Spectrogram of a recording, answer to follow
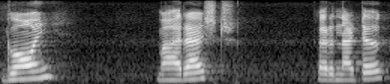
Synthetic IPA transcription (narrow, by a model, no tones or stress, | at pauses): ɡõj | məɦaɾaʂʈɾə | kəɾnaʈək̚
